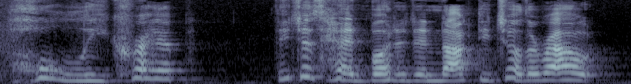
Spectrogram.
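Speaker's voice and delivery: high, stunned exclamation; shocked. Acted. Producer shocked as comedians knock each other out, high. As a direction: gasp it out in disbelief.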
